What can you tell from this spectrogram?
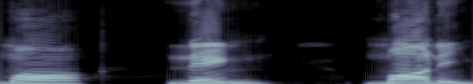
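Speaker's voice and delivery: ম, নেং in separate pieces, then "mawning"; syllable-by-syllable, silent r. Shown as a demonstration. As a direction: build মর্নিং from "maw" and "ning", no r. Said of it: "তাহলে কি হবে?".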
